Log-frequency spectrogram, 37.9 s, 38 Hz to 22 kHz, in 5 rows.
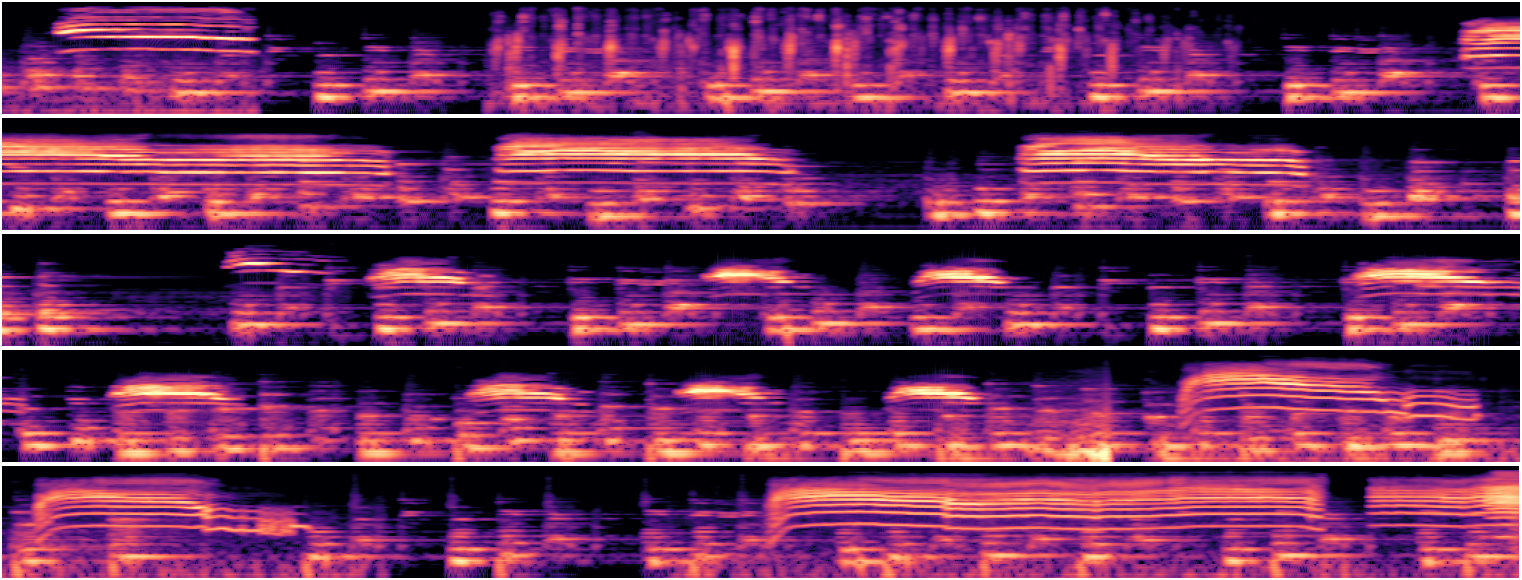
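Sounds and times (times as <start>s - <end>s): cat meowing: 0.3s - 1.3s, 7.3s - 11.6s, 12.7s - 14.2s, 16.3s - 17.6s, 18.7s - 19.2s, 19.8s - 20.2s, 22.0s - 24.0s, 25.1s - 26.6s, 27.2s - 27.7s, 28.7s - 32.0s, 34.2s - 37.9s
background music with steady beat: 9.7s - 13.0s, 14.2s - 16.2s, 23.1s - 29.0s, 32.0s - 35.6s.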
